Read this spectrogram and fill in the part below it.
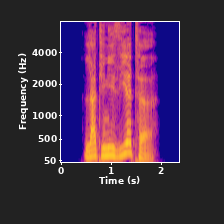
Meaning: inflection of latinisieren: 1. first/third-person singular preterite 2. first/third-person singular subjunctive II
- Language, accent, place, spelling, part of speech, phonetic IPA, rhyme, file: German, Germany, Berlin, latinisierte, adjective / verb, [latiniˈziːɐ̯tə], -iːɐ̯tə, De-latinisierte.ogg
